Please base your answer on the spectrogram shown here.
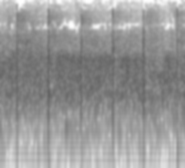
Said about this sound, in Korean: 축하하는 박수를 하겠습니다.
